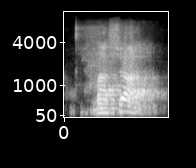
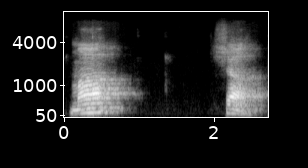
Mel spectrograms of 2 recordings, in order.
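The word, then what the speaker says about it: משה: That's how you pronounce it. Ma Sha.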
